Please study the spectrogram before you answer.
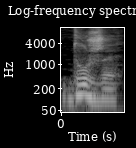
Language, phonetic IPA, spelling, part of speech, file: Polish, [ˈduʒɨ], duży, adjective, Pl-duży.ogg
